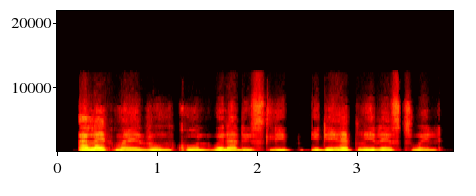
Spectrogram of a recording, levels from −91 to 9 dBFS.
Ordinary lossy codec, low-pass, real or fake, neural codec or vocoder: AAC, 32 kbps; 19.8 kHz; fake; autoencoder, 48 kHz, 32 numbers a frame, DAC-VAE, trained on Japanese speech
